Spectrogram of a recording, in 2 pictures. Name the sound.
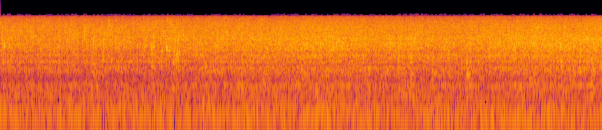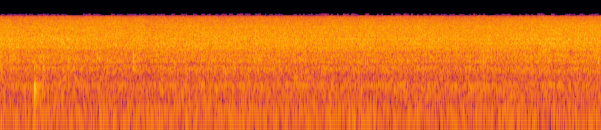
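oysters frying in a deep fryer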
